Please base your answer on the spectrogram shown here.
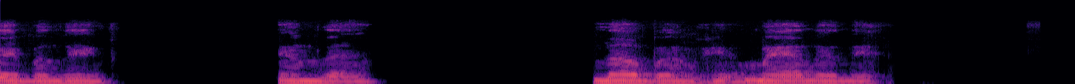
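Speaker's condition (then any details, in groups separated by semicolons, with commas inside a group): ALS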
